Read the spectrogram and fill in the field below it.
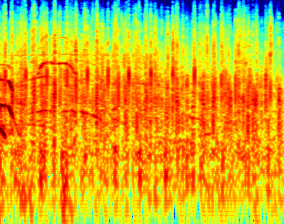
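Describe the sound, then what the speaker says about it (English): A crowd at a senior recognition night bursts into continuous applause for an honoree, dense clapping with some cheering and a whistle at the start, loud and sustained throughout. "How about a big round of applause for Kevin Burns."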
